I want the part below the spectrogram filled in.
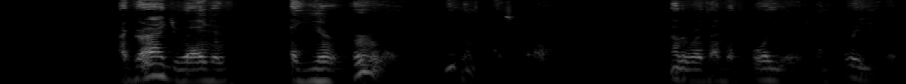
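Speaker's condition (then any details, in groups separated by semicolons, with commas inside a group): Speech impediment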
